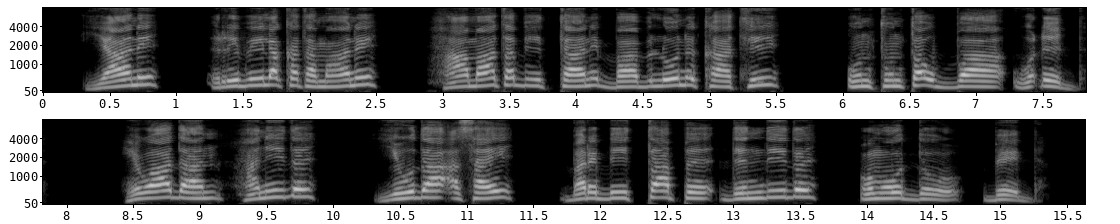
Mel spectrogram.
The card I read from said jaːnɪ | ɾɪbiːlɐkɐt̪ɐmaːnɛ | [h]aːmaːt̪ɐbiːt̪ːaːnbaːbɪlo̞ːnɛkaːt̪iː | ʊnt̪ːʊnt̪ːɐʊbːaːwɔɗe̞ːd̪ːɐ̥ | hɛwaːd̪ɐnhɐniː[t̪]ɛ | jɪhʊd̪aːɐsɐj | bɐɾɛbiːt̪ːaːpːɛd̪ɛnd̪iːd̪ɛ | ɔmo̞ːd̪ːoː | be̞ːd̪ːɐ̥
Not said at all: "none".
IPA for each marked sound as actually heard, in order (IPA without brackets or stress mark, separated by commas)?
h, d̪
